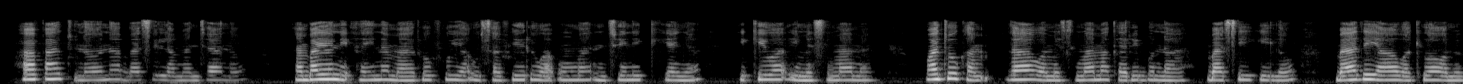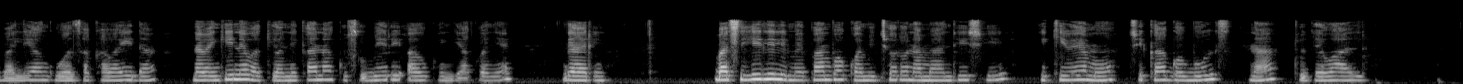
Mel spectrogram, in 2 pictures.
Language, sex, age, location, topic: Swahili, female, 18-24, Nairobi, government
